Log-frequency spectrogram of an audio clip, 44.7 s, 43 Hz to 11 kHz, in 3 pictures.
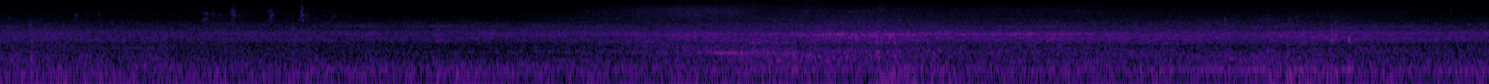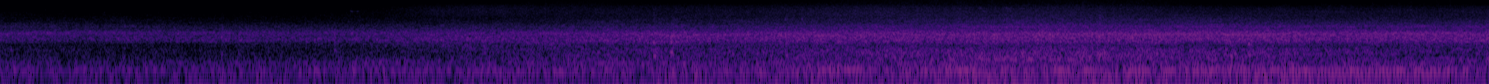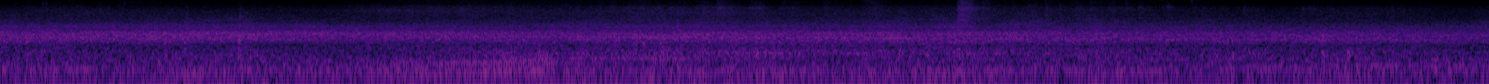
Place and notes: Sandbank on Rio Grande at Central Avenue. Recorded on Tascam DR-100MKII; Fade in/out 10 seconds Audacity, all other sound unedited.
